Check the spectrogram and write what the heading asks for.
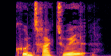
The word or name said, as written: kontraktuel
